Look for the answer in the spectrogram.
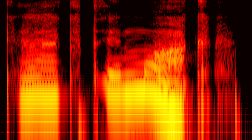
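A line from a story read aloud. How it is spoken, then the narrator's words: Whisper. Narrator (Russian): прошептал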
